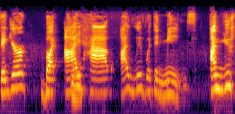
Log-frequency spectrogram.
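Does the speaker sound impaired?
Yes: stuttering; stuttering since school years, teased for it; present-tense self-report of stuttering; here prolonged sounds.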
